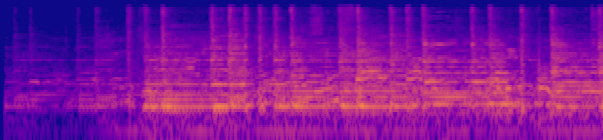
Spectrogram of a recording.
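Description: Steel-string acoustic guitar strummed in a steady rhythm, the instrumental intro to a song. It starts softly and comes in louder about a second and a half in.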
